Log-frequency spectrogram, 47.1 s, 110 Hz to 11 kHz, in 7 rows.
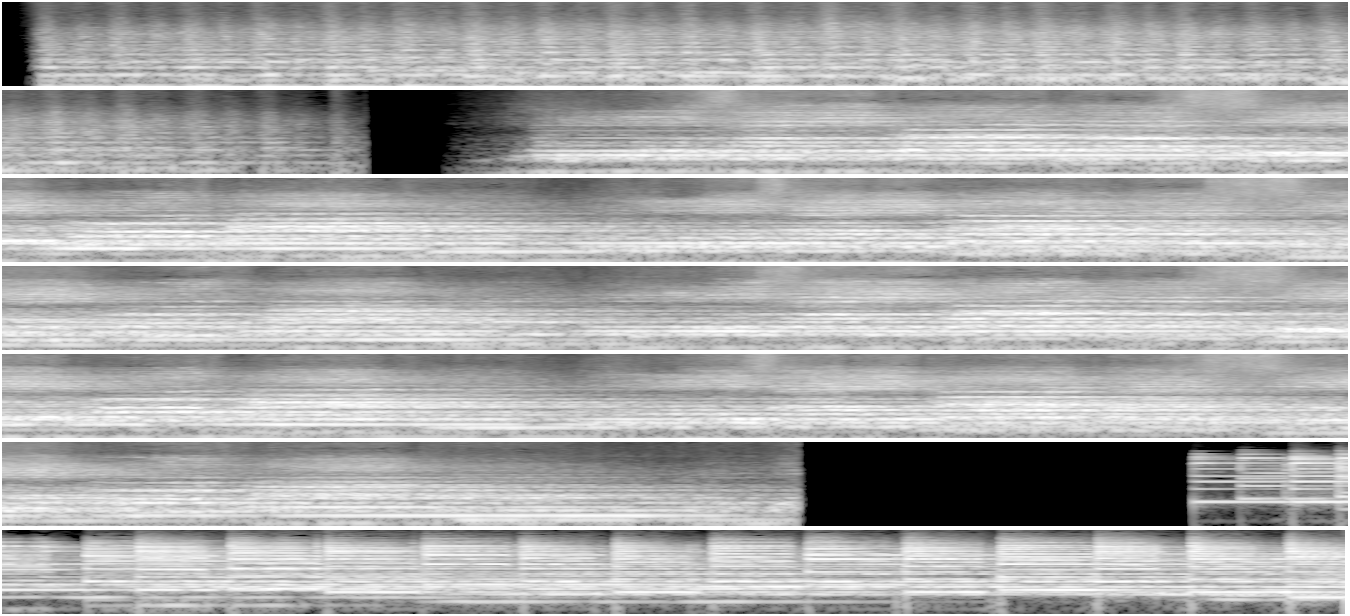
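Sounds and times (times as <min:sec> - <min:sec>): choir singing sacred music: 0:00.3 - 0:07.3, 0:09.3 - 0:37.7, 0:41.0 - 0:47.0
low sustained accompaniment: 0:09.2 - 0:37.6.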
